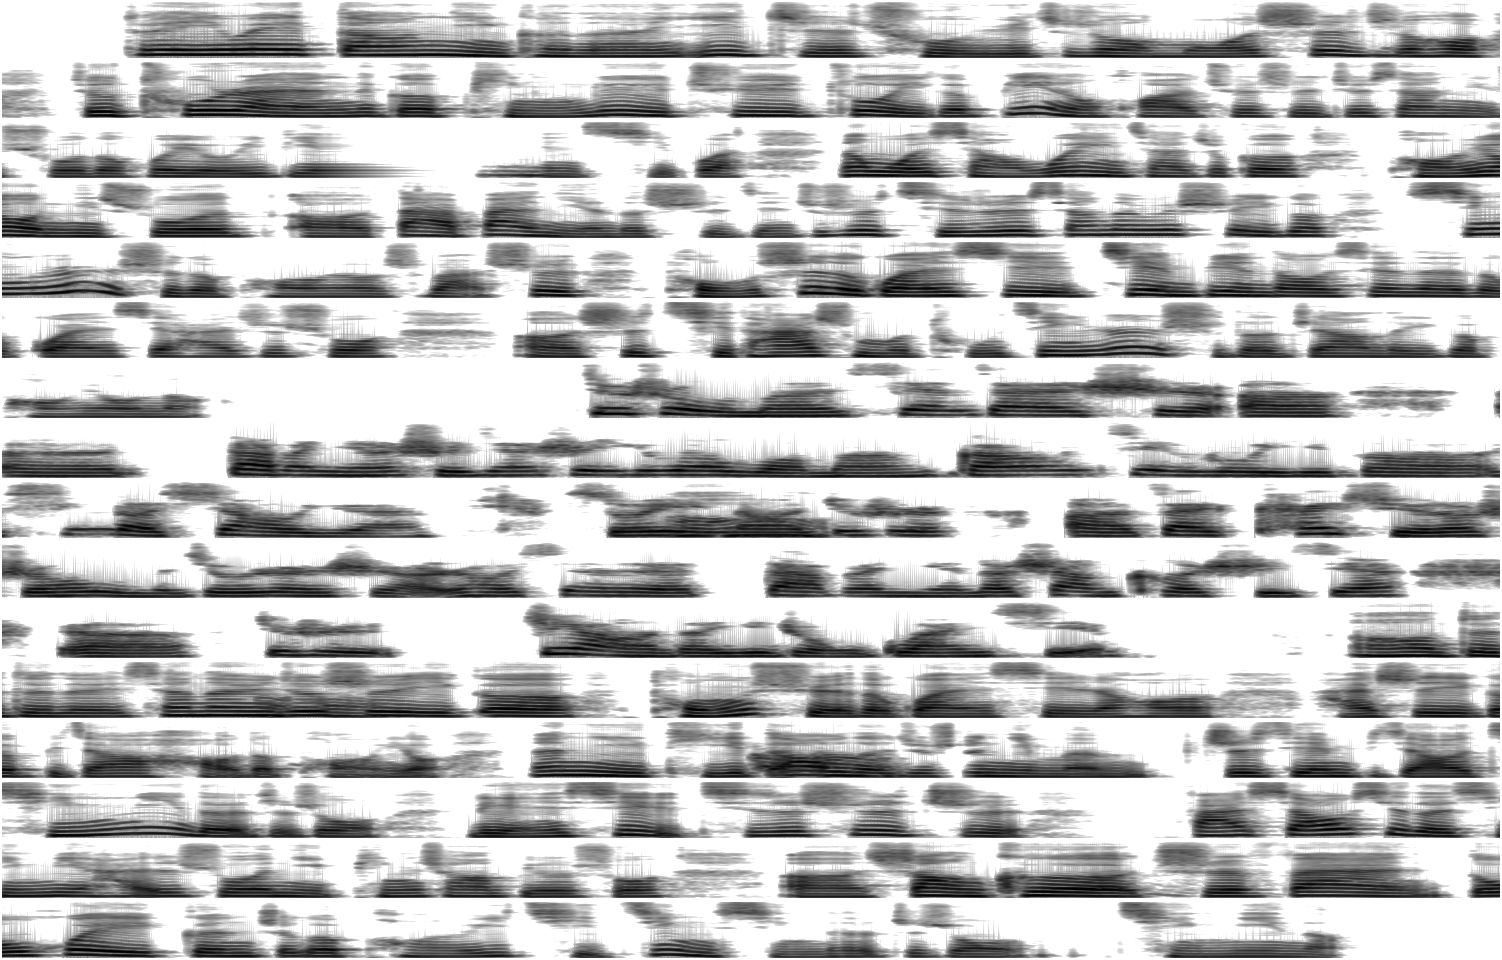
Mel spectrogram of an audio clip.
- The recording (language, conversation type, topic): Chinese, advice, 当朋友过度依赖我时，我该如何设定并坚持界限？
- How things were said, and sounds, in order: other background noise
